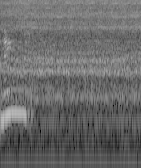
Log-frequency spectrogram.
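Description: Hand-held electric heat gun running steadily, a fan whir under a constant hiss of blown air, aimed at wet acrylic pour paint.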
